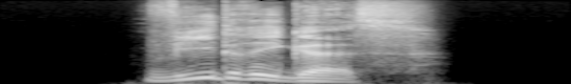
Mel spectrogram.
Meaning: strong/mixed nominative/accusative neuter singular of widrig
- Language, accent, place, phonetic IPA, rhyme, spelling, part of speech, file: German, Germany, Berlin, [ˈviːdʁɪɡəs], -iːdʁɪɡəs, widriges, adjective, De-widriges.ogg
